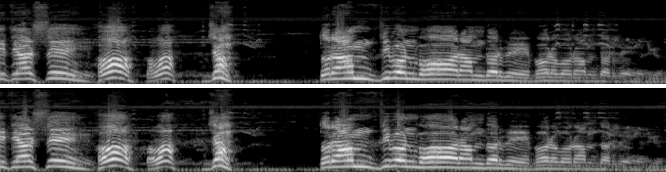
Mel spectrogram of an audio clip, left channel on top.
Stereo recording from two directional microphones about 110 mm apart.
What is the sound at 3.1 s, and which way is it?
A man's voice, 10° left (ahead or behind).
